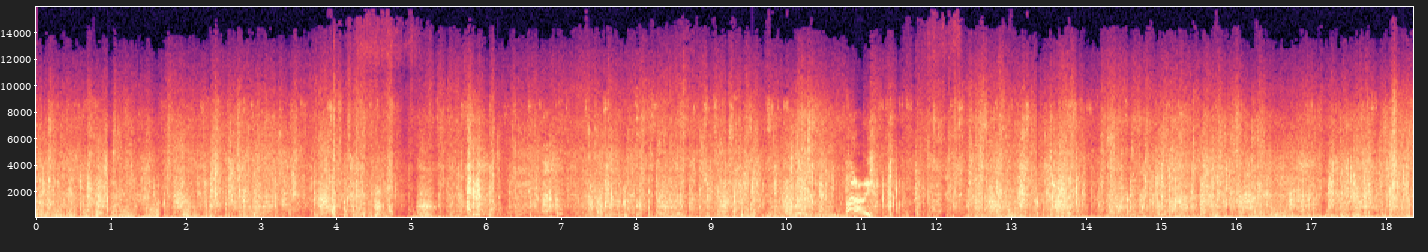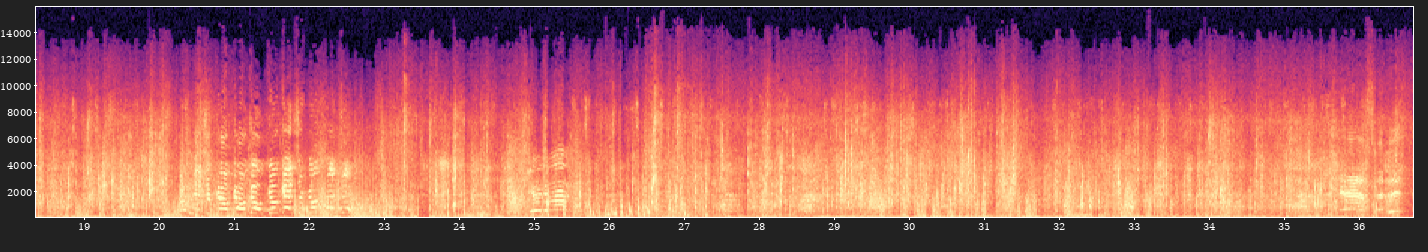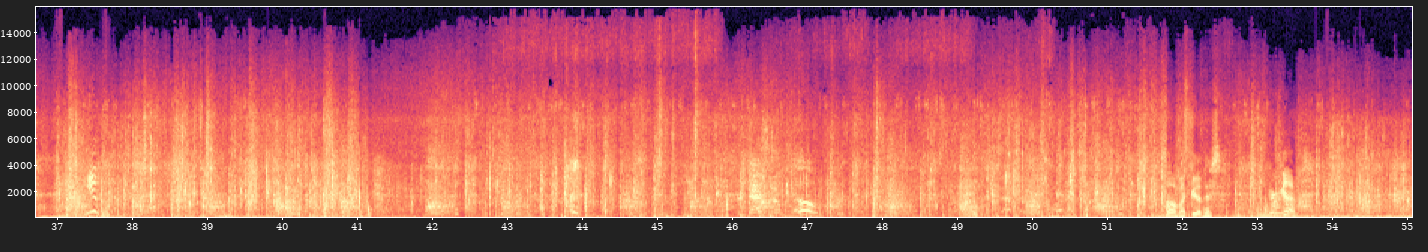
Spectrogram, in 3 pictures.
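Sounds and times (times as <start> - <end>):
mountain bike rattling over rocks: 0.0 - 55.0
wind rumble on microphone: 0.0 - 55.0
heavy breathing: 0.1 - 20.6, 22.6 - 55.0.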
